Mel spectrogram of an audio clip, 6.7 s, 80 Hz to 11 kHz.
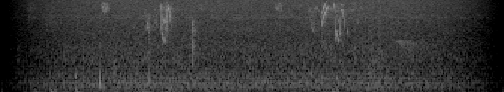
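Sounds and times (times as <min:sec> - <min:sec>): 
Dacnis lineata feeding calls in the S. America Eastern Lowlands: 0:01.4 - 0:05.8.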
